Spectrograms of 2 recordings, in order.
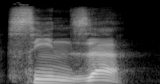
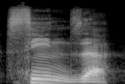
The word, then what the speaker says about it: سینزه: کلمه بعد عدد 13 هست که 13 در اصفهانی وجود ندارد و به صورتی سینزه تلفظ میشد. تکرار میکنم، سینزه. مثلا 13 به در میشد سینزه به در.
